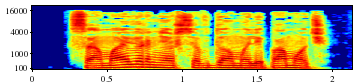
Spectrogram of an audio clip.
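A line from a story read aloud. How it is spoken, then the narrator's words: Rough question. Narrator (Russian): Грубо спросил мужчина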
